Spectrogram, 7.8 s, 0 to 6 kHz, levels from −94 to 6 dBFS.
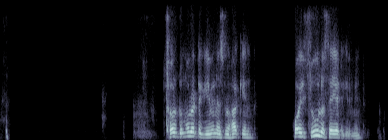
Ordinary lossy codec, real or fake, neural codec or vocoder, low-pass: Opus, 32 kbps; fake; codec, 16 kHz, 16 kbps, FunCodec, trained on Chinese and English, 50 frames a second; 5.4 kHz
